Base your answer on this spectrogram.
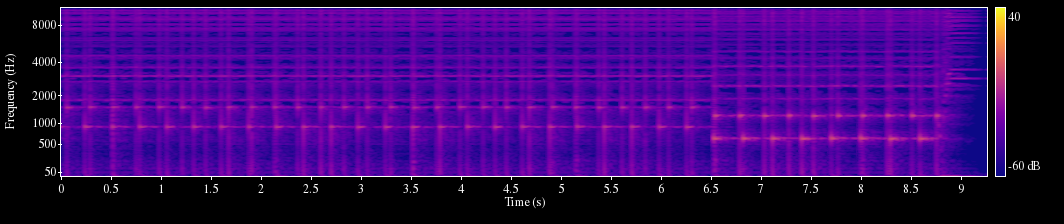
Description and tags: Highpassed saw wave with blips. Made on an Alesis Micron.
alesis, blips, micron, synthesizer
